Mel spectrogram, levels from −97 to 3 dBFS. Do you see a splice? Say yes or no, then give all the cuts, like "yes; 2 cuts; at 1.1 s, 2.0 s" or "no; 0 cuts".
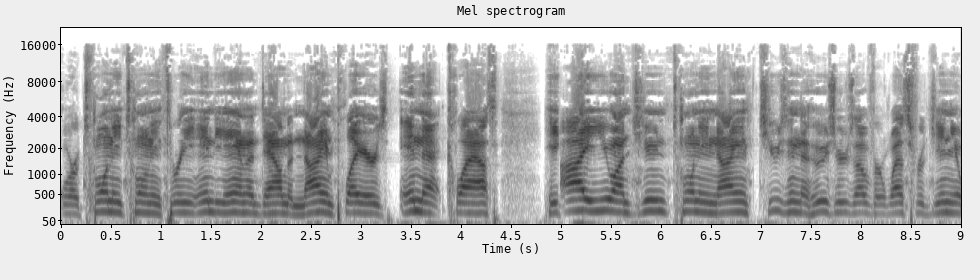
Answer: yes; 1 cut; at 5.0 s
